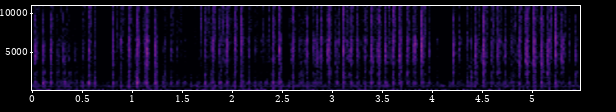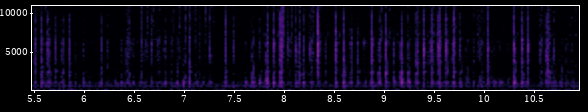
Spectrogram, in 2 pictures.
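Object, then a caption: Scratch art paper sheet scratched with a wooden stylus. A wooden stylus scratches the fox at the lower right of a thin, flat sheet of scratch art paper. The result is quiet, dense, bright scraping made of rapid short strokes that come in bursts with brief pauses between them.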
